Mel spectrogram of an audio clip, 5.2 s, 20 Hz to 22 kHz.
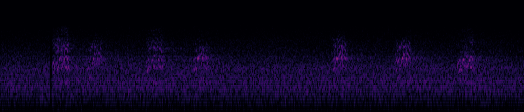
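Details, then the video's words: Austral parakeet (Enicognathus f. ferrugineus) in Tierra del Fuego National Park, Argentina, March 2022, gives seven harsh, grating, high-pitched screeches in two loose bursts over a faint background hiss. "Conure magellanique (Enicognathus f. ferrugineus) Austral Parakeet"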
